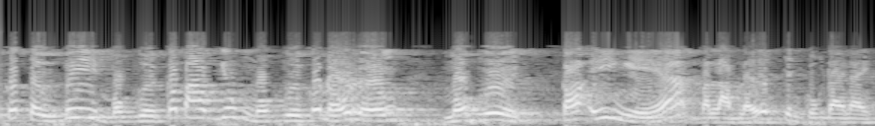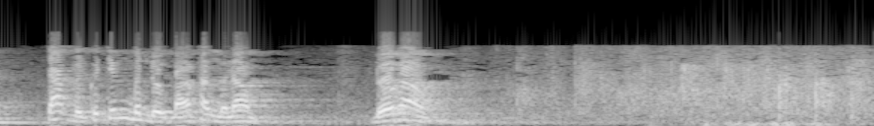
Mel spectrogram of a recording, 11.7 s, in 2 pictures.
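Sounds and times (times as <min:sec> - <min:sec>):
speech: 0:00.0 - 0:07.7, 0:08.3 - 0:08.9
audience clapping during a talk: 0:09.1 - 0:11.6.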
